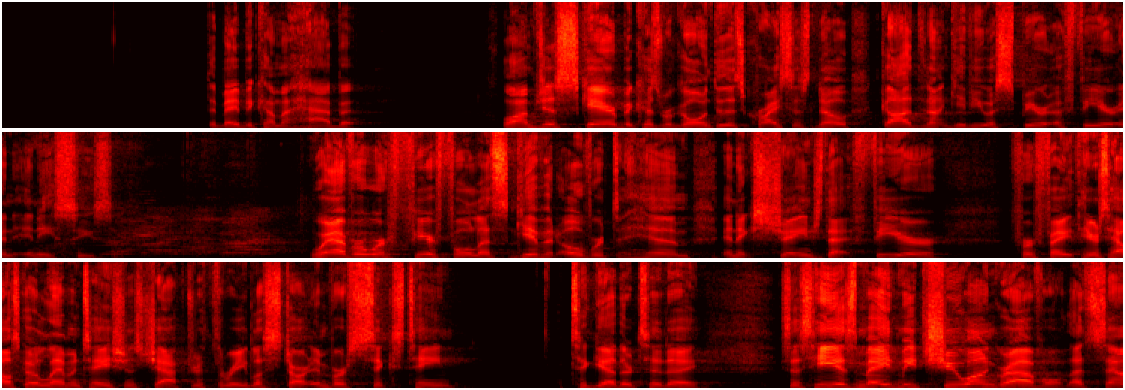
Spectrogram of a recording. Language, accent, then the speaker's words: English; Birmingham, Alabama, United States; I'm from Birmingham, Alabama, and we're not brilliant, but we love the Lord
